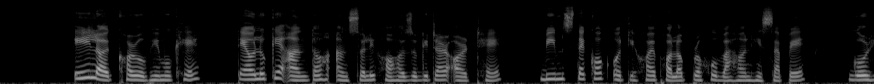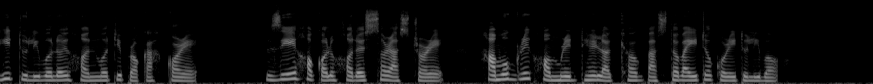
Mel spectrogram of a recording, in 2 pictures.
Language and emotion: Assamese, neutral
